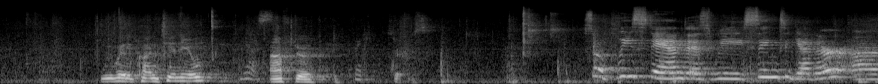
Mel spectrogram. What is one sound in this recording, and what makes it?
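A woman speaks into a microphone in a large echoing room.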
